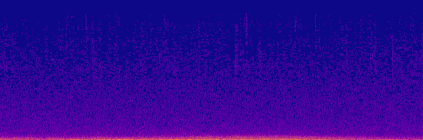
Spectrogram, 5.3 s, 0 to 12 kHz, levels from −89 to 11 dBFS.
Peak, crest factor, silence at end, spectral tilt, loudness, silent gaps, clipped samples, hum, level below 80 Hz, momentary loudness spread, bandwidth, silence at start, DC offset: -20 dBFS; 14 dB; 0 s; -8 dB/octave; -37 LUFS; none; under 0.1%; none; -34 dBFS; 13 LU; 7.4 kHz; 0 s; under 0.1%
